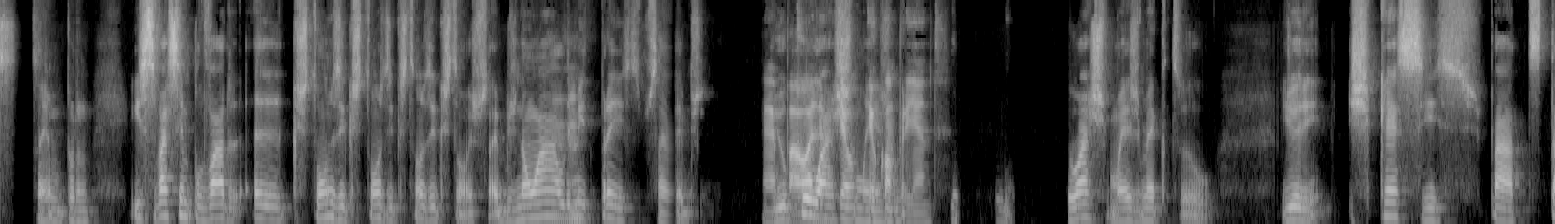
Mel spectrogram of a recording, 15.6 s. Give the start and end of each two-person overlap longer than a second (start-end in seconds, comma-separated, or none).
7.7-9.1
